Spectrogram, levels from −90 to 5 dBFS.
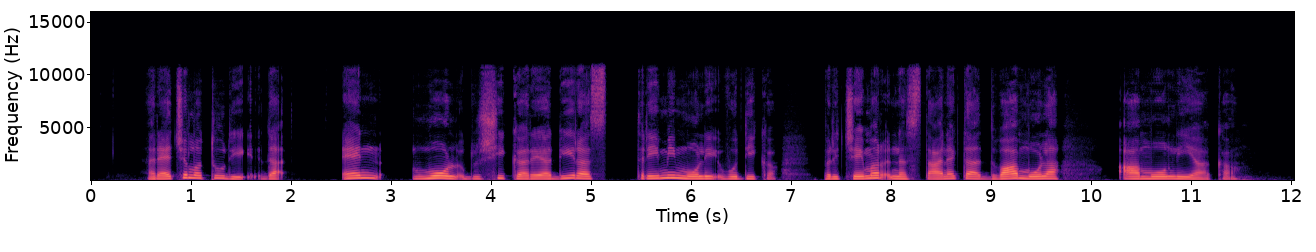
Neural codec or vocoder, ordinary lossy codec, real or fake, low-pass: codec, 24 kHz, 0.9 kbps, WavTokenizer, medium speech release version 2; none; fake; 10.8 kHz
